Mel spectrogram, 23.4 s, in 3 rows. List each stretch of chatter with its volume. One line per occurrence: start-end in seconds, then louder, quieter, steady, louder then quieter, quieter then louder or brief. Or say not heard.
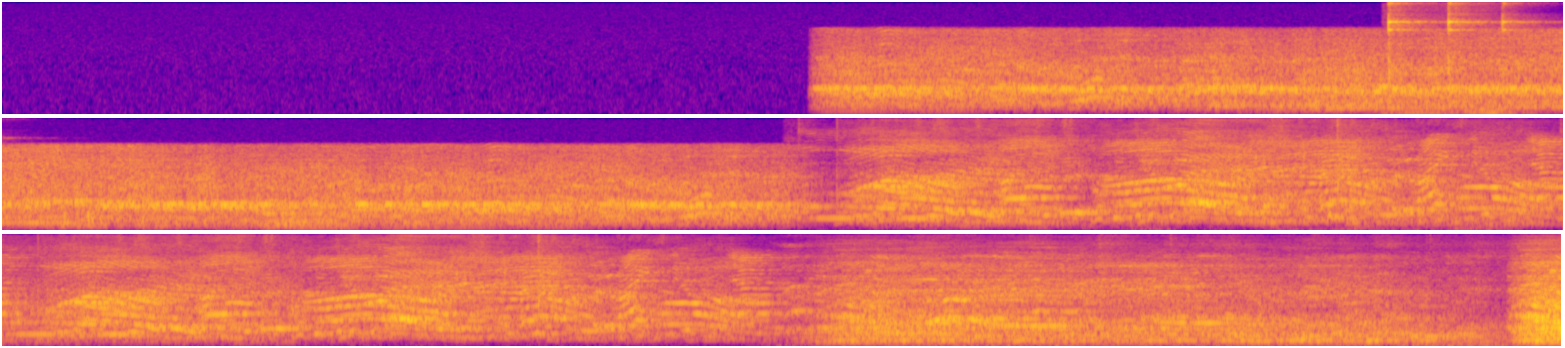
4.0-23.3 steady.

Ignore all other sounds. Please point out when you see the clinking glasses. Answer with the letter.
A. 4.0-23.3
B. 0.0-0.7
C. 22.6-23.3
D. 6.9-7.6
D.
